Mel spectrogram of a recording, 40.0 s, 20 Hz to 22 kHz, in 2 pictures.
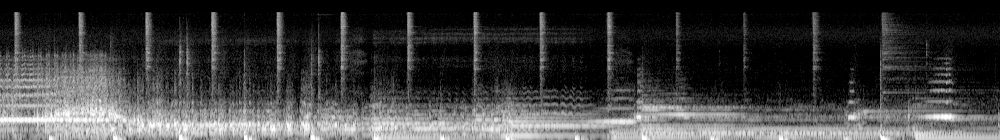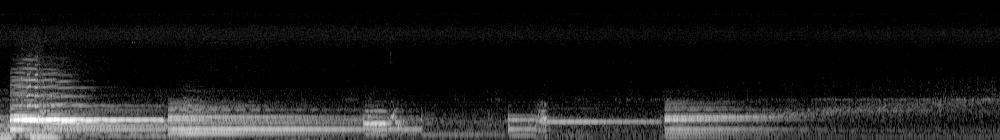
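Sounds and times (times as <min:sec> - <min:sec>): drum and cymbal hits: 0:00.3 - 0:11.9, 0:14.2 - 0:18.4.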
